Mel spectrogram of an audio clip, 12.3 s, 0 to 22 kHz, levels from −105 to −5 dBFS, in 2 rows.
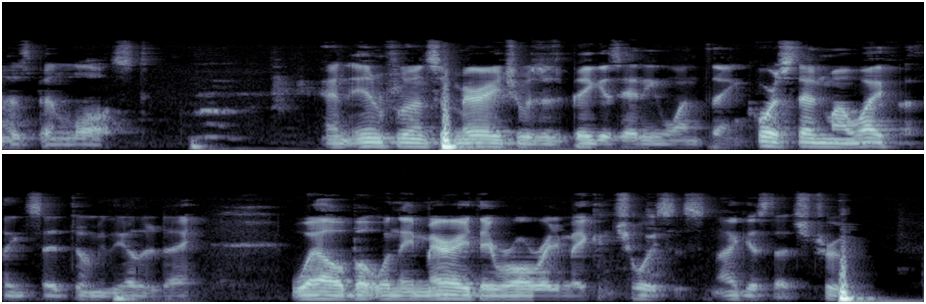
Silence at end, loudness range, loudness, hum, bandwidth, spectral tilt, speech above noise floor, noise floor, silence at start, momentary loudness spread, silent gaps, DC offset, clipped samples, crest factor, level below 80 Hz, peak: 0.3 s; 6 LU; -30 LUFS; none; 7.4 kHz; -5.5 dB/octave; 36 dB; -66 dBFS; 0 s; 22 LU; none; under 0.1%; under 0.1%; 24 dB; -46 dBFS; -6 dBFS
